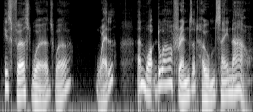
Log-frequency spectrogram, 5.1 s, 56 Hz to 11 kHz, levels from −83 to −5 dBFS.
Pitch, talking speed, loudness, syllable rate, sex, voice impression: 140 Hz, 165 wpm, -18 LUFS, 3.7 syllables/s, male, masculine, adult-like, thick, tensed, powerful, slightly muffled, slightly raspy, intellectual, friendly, unique, wild, lively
